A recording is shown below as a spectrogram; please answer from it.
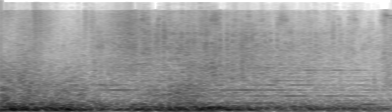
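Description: Incendio fire spell in the video game Hogwarts Legacy, a loud, deep rumbling whoosh of flame that surges early and slowly fades over a few seconds, with no voices.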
